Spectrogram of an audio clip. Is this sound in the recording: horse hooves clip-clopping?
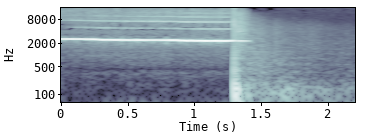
no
